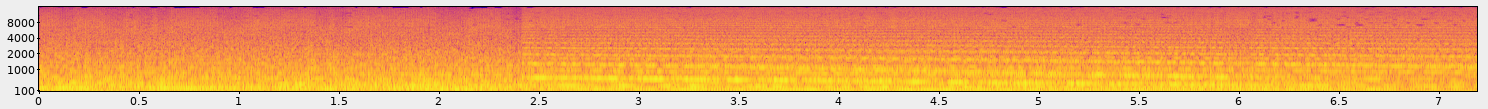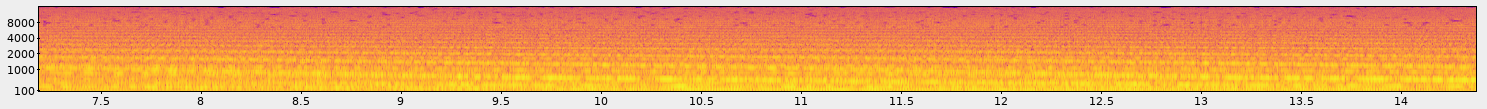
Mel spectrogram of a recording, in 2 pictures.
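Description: Descending Shepard tone from a synthesizer patch on the Harmonic engine of Arturia Pigments 4, a single held note run through unison, delay and reverb effects. Its many stacked partials glide steadily downward together, so the pitch seems to fall forever without arriving. The sound brightens about two and a half seconds in.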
